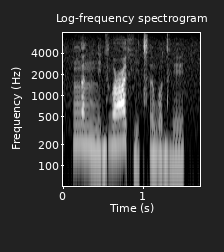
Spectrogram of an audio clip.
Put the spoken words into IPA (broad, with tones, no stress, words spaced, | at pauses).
ŋɐ˥nːi˧dʱo˥ ʕɪ˥xi˩t͡sʼə˧wo˧ dʱe˧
